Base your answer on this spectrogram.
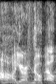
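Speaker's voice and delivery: mock sarcastic tone. Retelling a reply to mom's answer about prayer: retelling own sarcastic remark. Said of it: "It was sarcastic, yes".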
